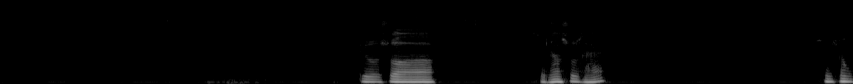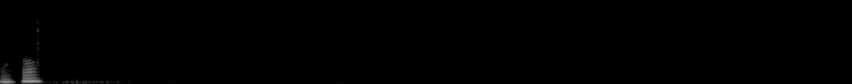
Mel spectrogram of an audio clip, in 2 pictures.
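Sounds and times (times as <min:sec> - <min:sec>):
computer mouse clicks: 0:01.5 - 0:01.8, 0:04.6 - 0:04.9, 0:10.7 - 0:11.3, 0:12.0 - 0:12.8, 0:14.2 - 0:14.4, 0:15.2 - 0:16.3.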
